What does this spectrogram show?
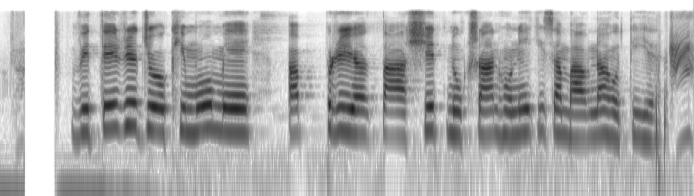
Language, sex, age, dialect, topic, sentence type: Hindi, male, 18-24, Kanauji Braj Bhasha, banking, statement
